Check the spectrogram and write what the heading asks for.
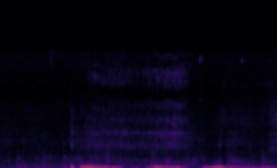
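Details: Sleeping Springer Spaniel giving three low, rumbling, fluttery breath sounds in quick succession, each rising and falling: snoring.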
